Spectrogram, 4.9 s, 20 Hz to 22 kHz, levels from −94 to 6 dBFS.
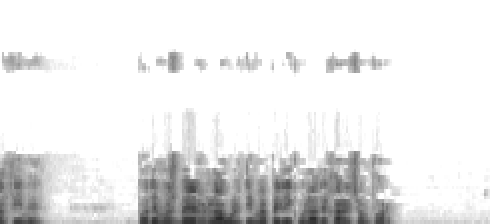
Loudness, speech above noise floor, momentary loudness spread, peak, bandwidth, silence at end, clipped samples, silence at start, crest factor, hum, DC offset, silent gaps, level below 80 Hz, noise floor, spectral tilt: -22 LUFS; 51 dB; 12 LU; -6 dBFS; 17 kHz; 1 s; under 0.1%; 0 s; 18 dB; none; under 0.1%; none; -62 dBFS; -73 dBFS; -5.5 dB/octave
